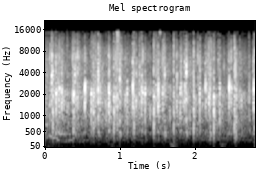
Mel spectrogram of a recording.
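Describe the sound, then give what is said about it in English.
A church audience breaks into sustained applause as people take their seats, many hands clapping densely and steadily for a few seconds at a moderate level. “We'll give them a round of applause as they take their seats.”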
